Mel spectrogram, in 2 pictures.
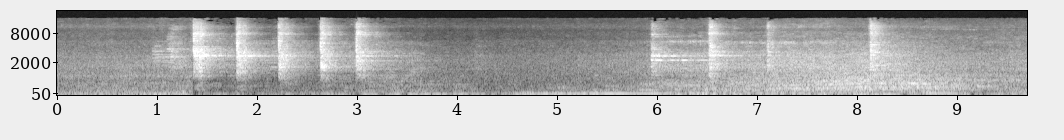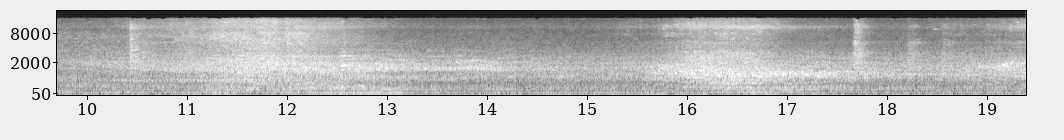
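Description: Road traffic going by: motor vehicles pass one after another with a low engine rumble and swells of tyre noise, the biggest about eleven and sixteen seconds in. A quick run of sharp clicks or taps comes in the first few seconds.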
